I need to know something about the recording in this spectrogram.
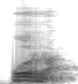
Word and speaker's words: ghurrah: Ghurrah cara baca dia ialah dengan bidhammil mu'jamah. Dengan ghain tu kita panggil mu'jamah, ada titik, ghur. Dan mentasydidkan ra. Wa bi tasydidi ra. Ra tu kena ada sabdu lah.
